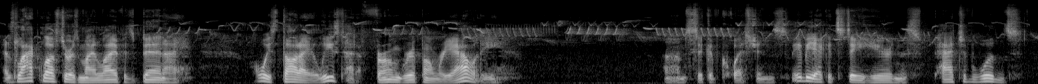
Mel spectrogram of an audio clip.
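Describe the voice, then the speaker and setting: A man's voice: fairly low pitch, lively intonation, moderate pace, background noise, lightly acted. An actor playing an exasperated, down-on-his-luck podcaster in a naturalistic audio drama, talking in a defensive, slangy, emphatic way. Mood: weary, doubting. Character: exasperated, down-on-his-luck man, obsessed podcaster hunting lizard conspiracies.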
